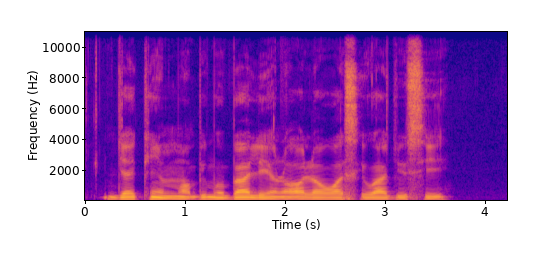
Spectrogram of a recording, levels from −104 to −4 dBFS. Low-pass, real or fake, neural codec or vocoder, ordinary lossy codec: none; real; none; none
